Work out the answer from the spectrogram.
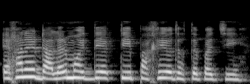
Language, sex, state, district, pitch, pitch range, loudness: Bengali, female, Assam, Hailakandi, 285 Hz, 260-295 Hz, -12 LUFS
